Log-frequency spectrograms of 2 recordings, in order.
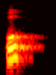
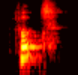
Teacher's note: in foot okay um this vow is a fairly High vow a close vowel produced at the back similar in height to I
